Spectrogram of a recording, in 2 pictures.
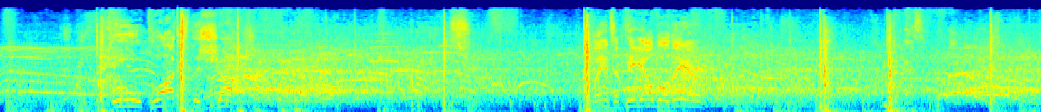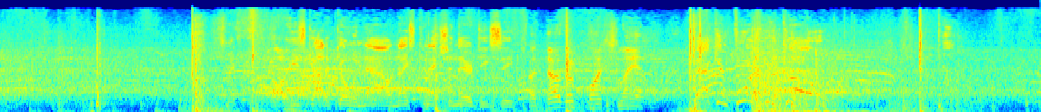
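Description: Punches and kicks thud sharply against bodies.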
